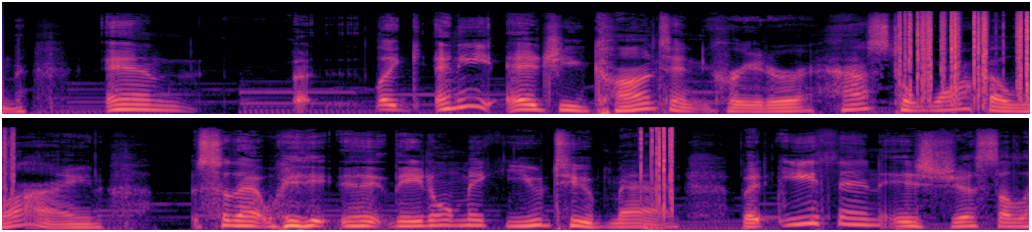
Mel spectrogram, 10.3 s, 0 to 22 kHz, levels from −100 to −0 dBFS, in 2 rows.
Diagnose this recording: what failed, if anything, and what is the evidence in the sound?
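The analogue wiring likely has a worn cable or connector whose contact resistance jumps as it moves. Cable scratch noise appears as dense, ragged rustling from 4.48 to 5.2 s, about level with the sound, and again from 8.32 to 8.49 s, somewhat louder.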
